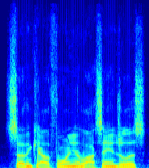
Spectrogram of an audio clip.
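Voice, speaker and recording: A man's voice: medium pitch, flat delivery, brisk, clear, resonant tone. A man hosting a podcast, asking questions in casual chat, teasing his guests. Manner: teasing, asks questions, laughs often. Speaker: podcast host.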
